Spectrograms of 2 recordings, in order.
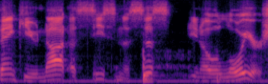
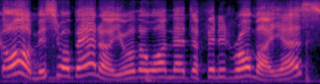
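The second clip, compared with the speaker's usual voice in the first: bad put-on Spanish accent, high and slow; 7 semitones higher than usual.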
